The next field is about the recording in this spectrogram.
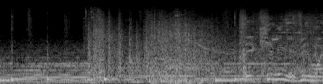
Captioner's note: gunfire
